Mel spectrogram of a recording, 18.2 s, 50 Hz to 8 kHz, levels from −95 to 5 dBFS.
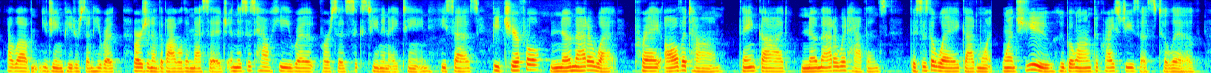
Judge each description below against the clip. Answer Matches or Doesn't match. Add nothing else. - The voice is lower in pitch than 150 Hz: Matches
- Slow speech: Doesn't match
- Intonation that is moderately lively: Doesn't match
